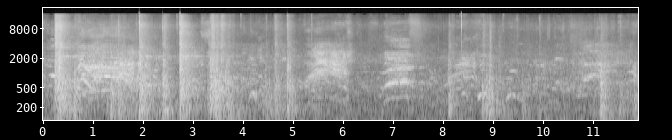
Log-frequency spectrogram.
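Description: A crowd of men and women shouts and cheers in a large hall.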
